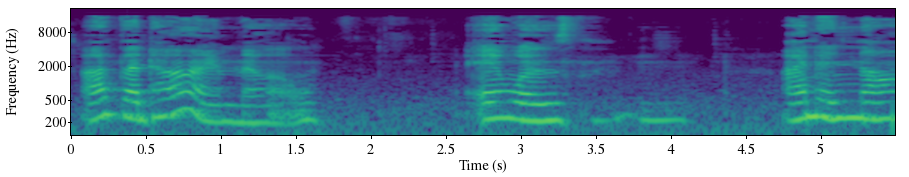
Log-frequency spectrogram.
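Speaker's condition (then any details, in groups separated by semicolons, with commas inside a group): Friedreich's ataxia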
